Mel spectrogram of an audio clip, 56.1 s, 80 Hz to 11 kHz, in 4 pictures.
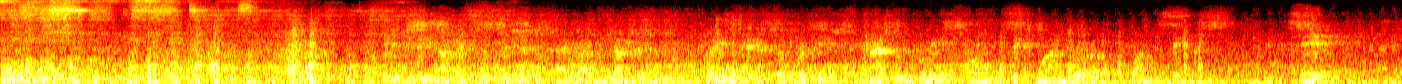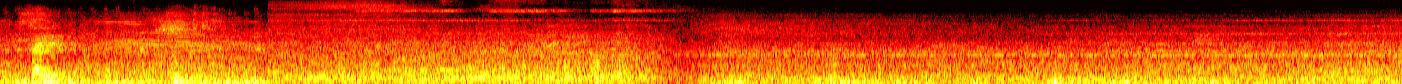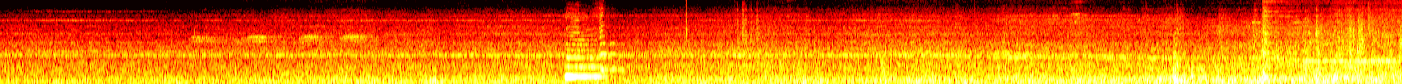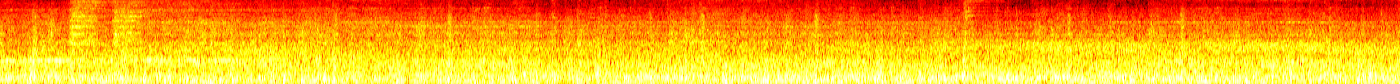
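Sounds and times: train wheels rumbling on rails: 0.0 - 56.0
train horn blast: 33.7 - 34.4.

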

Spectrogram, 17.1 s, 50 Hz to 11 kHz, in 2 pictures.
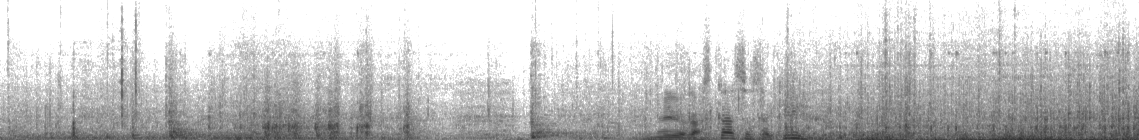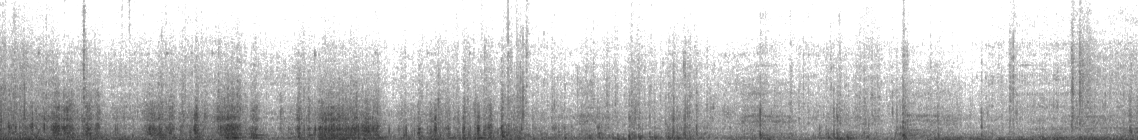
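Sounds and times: tyre rumble: 0.0 - 3.3, 3.9 - 17.0
bike rattling: 0.0 - 17.0
wind buffeting microphone: 3.7 - 17.0.

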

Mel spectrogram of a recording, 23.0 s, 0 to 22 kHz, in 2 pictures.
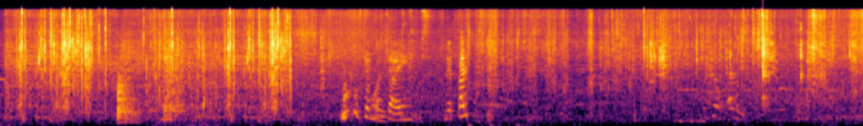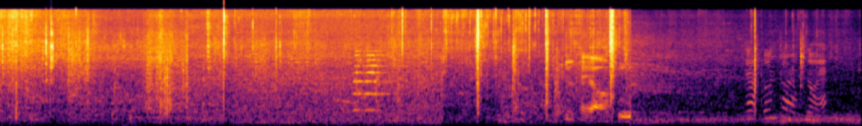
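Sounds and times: background voices: 0.0 - 20.2
griddle sizzling: 0.0 - 21.2
metal utensils clattering: 6.4 - 12.9.

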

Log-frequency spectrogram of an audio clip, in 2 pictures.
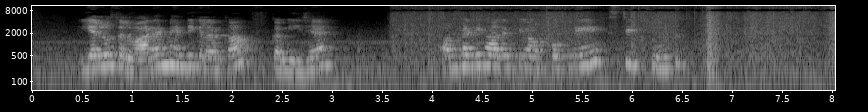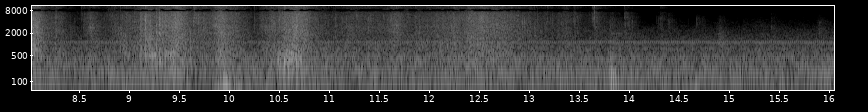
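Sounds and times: cloth rustling: 3.6 - 13.8.

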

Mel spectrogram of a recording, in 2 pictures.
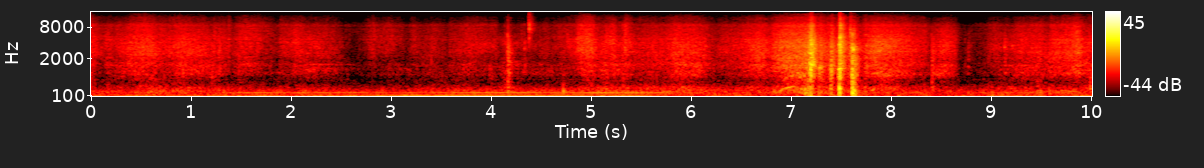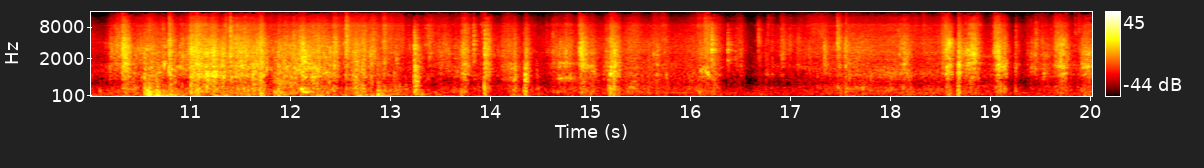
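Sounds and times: clothing rustling: 0.0 - 13.6
knocks scrapes and crunching on ice: 10.2 - 20.0.

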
